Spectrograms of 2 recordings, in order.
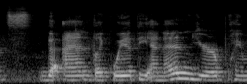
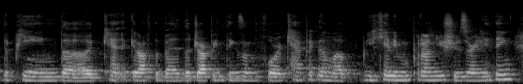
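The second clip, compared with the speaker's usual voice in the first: usual speaking voice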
